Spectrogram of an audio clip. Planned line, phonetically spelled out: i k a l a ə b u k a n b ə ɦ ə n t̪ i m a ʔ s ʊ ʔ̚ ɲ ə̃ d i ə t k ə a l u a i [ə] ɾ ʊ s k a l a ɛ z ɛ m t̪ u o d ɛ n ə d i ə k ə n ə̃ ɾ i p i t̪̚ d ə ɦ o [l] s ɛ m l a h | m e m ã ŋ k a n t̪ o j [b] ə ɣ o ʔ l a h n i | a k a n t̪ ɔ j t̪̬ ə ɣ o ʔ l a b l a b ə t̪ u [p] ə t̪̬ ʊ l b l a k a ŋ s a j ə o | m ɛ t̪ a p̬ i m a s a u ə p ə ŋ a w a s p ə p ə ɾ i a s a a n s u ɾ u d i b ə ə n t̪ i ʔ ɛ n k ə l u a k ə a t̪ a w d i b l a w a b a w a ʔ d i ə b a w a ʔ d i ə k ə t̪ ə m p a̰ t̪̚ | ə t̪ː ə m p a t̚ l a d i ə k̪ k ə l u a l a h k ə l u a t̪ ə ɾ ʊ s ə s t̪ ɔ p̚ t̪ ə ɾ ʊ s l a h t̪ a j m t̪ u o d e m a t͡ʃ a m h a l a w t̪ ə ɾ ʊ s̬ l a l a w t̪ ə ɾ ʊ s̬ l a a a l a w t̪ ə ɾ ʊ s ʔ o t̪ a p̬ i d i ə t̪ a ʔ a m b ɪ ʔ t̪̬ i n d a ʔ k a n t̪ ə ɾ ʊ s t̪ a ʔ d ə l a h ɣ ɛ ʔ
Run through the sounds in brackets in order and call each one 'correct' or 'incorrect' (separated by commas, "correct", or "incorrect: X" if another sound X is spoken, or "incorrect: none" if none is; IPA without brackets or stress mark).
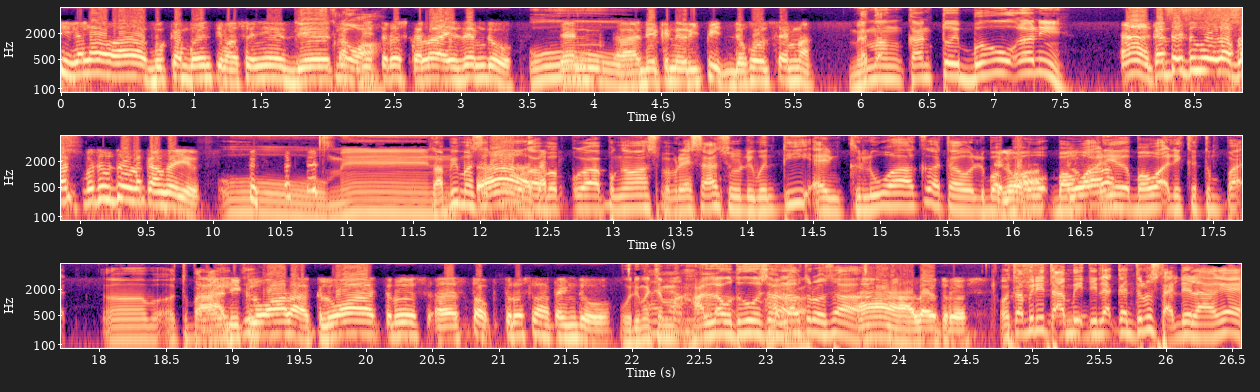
correct, correct, correct, incorrect: b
